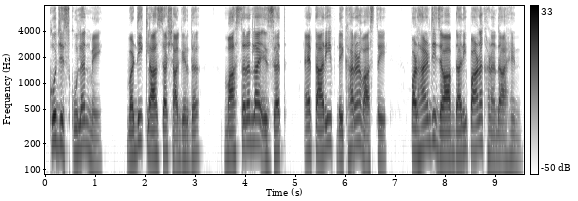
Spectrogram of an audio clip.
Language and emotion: Sindhi, neutral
